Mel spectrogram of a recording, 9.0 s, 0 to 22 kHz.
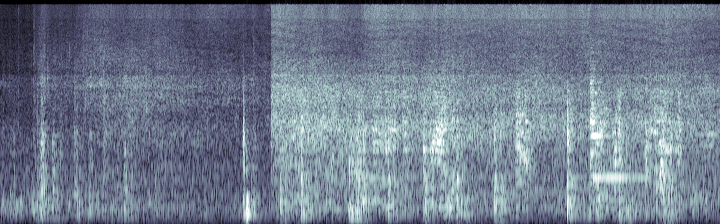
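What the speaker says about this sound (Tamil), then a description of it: "இதை மொத்தமாக ஒரு 5 நிமிஷம் அப்படியே வதக்குவோம்" Steady sizzling and frying of chopped tomatoes in a pan, with scraping stirring sounds and a louder burst as more food drops in partway through.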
